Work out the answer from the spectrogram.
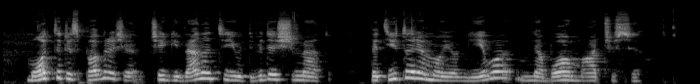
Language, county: Lithuanian, Vilnius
